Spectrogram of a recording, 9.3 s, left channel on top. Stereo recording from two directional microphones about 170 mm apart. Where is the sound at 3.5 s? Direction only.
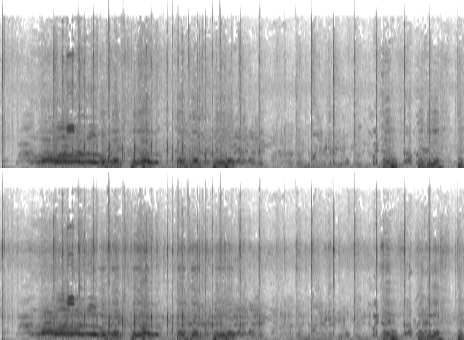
25° right (ahead or behind).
